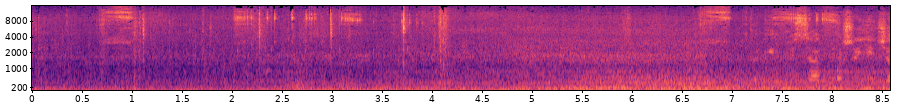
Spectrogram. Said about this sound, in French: Dans de tels endroits, il faut souvent conduire la voiture avec la fenêtre ouverte, juste pour que lorsque vous entendez un coup de feu de l'artillerie, vous puissiez deviner qu'un projectile a volé quelque part.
